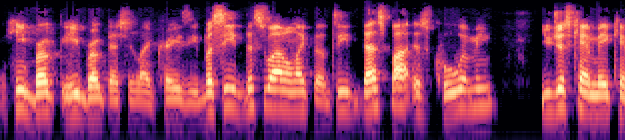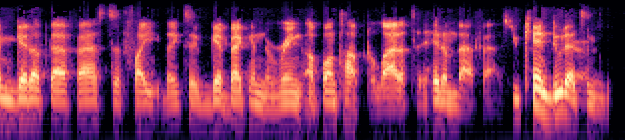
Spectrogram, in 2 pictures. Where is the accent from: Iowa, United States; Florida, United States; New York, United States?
New York, United States; New York City; I'm from Brooklyn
